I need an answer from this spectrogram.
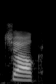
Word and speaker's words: chalk: Then chalk, here L is silent.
